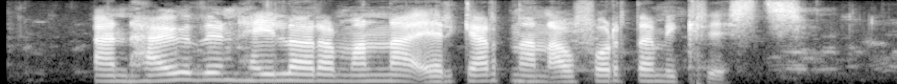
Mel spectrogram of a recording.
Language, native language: Icelandic, Icelandic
